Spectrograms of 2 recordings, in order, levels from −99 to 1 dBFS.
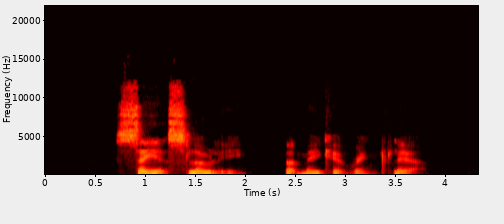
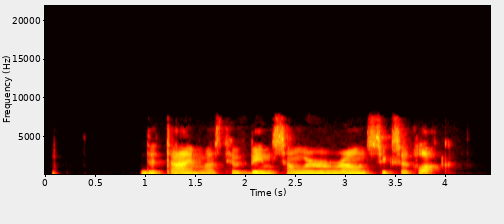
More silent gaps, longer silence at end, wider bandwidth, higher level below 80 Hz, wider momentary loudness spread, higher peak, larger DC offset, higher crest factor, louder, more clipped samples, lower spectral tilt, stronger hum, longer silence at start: first, 2.06-2.39 s vs none; first, 0.65 s vs 0.4 s; first, 12.5 kHz vs 8 kHz; second, -88 dBFS vs -76 dBFS; first, 16 LU vs 10 LU; second, -28 dBFS vs -12 dBFS; neither; about the same, 20 dB vs 22 dB; second, -45 LUFS vs -32 LUFS; neither; about the same, -3 dB/octave vs -2.5 dB/octave; neither; first, 0.7 s vs 0.05 s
